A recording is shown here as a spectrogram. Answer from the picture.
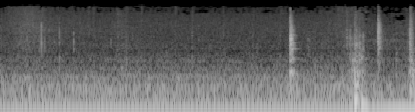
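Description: Car engine idling, heard from inside the cabin as a steady low rumble. A click and then a sharp thump near the end as a car door is opened.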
